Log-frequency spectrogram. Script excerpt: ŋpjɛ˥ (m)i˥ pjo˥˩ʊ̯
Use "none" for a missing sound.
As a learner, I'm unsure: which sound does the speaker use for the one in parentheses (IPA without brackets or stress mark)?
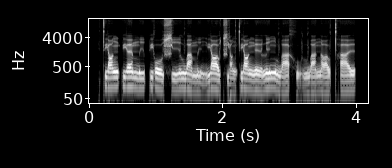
m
